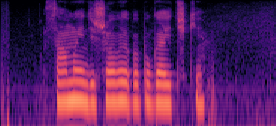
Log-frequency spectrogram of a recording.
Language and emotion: Russian, neutral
